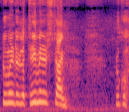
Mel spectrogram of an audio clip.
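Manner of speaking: words pushed out between breaths. Real, not acted. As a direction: still panting after skipping. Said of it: "heartbeat fast হয়ে গেছে".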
